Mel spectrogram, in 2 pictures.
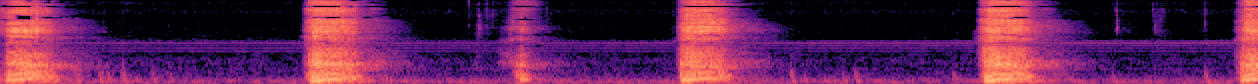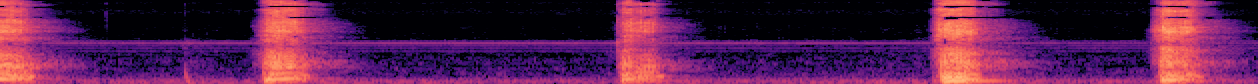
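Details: Dog with laryngeal stenosis coughing, triggered by small temperature changes, nearly to the point of bronchitis, leading to a vet visit: ten harsh, hacking coughs over about ten seconds.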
